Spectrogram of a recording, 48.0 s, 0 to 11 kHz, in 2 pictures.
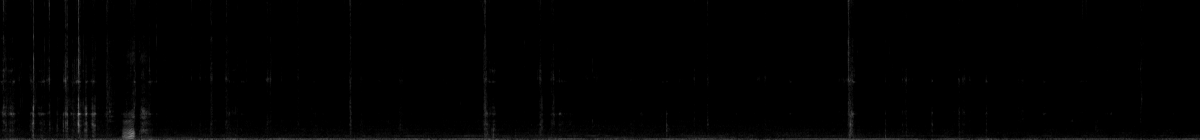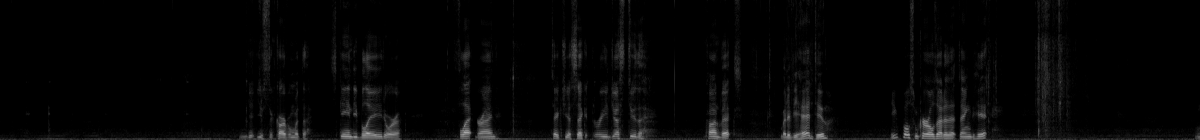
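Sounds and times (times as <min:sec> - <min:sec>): axe blade shaving wood: 0:00.0 - 0:29.8.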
